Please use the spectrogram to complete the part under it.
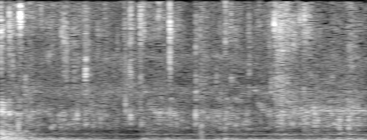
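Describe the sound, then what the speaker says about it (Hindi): Water trickling slowly into a Whirlpool fully automatic washing machine with a low-flow fault, a faint continuous pouring hiss over a steady low mechanical hum. "पानी इसमें ये ड्रॉप ड्रॉप पानी आ रहा है एकदम कम पानी"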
